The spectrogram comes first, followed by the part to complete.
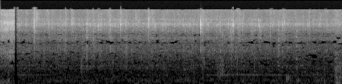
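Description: Faint sizzling of mashed flat beans frying in oil in a pan, with light scattered crackles.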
